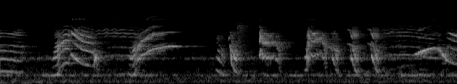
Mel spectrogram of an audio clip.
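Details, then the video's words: Indoor pet parrot chatters nonstop in a run of rich, harmonic, swooping syllables, some rising and some falling, with short pauses between bursts and a low hum underneath. "Funny parrot talking video"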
